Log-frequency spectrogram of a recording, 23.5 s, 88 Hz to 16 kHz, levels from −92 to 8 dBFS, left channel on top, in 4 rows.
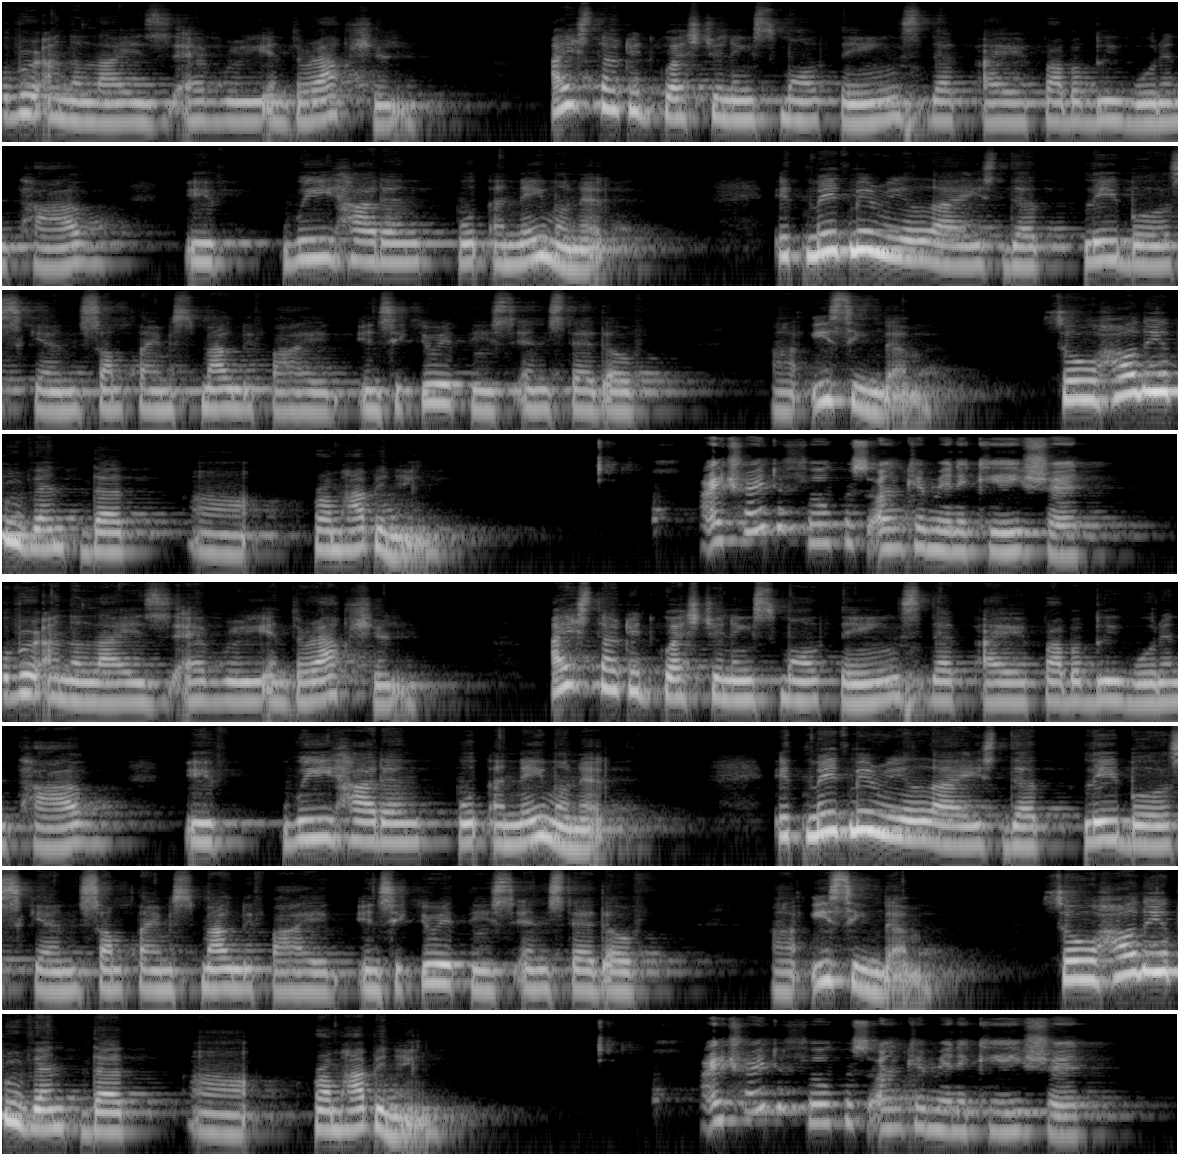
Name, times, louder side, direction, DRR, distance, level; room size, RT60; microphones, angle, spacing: voice 1, 0.0-2.1 2.7-6.4 6.8-7.0 7.3-8.9 9.7-14.9 15.6-16.4 17.0-18.3 18.6-18.9 19.2-19.8, right 1 dB, 25° right, 11 dB, 0.8 m, -22 dB
voice 2, 21.1-23.0, left 2 dB, 35° left, 8 dB, 1.8 m, -27 dB
25.5 x 11.5 x 8.8 m, 0.68 s
head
